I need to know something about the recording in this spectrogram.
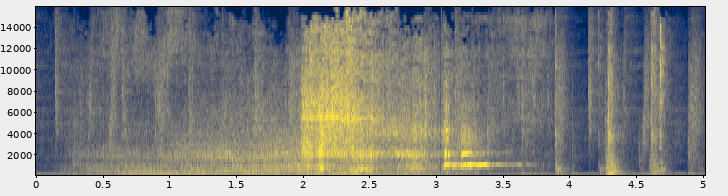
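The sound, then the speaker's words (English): A car engine revs loudly and pulls away, tires squealing sharply around the midpoint, followed by a few clunks and thumps as it speeds off. “Kenny, go get your car. Pull up to the front door.”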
